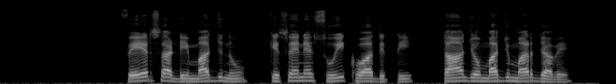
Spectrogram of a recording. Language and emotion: Punjabi, neutral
